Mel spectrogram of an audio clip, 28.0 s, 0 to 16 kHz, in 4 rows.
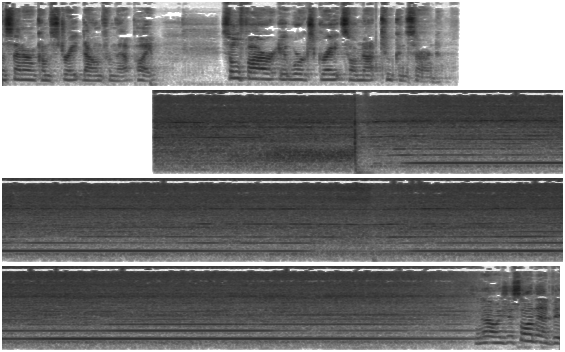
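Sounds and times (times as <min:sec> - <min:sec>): vacuum pump humming and hissing: 0:09.0 - 0:28.0.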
